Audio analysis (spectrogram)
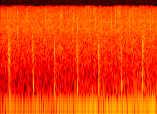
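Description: Steady in-game rain falls in the farming game Coral Island, a constant low wash with soft droplet ticks repeating about every third of a second, heard alone without talk.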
